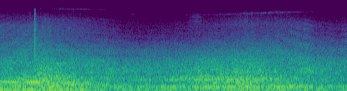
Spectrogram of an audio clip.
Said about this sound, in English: They're right here on PCH, not even a quarter mile away, and the trucks are going by all day long.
